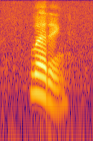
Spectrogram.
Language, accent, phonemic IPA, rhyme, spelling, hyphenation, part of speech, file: English, US, /ˈlɛtɪŋ/, -ɛtɪŋ, letting, let‧ting, verb / noun, En-us-letting.ogg
- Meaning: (verb) present participle and gerund of let; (noun) 1. Synonym of tenancy 2. The award of a public contract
